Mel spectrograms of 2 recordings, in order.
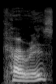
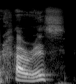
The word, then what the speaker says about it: charis: five four eight five charis or harris uh it's spelled like cherish c-h-a-r-i-s in the greek the favor that causes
